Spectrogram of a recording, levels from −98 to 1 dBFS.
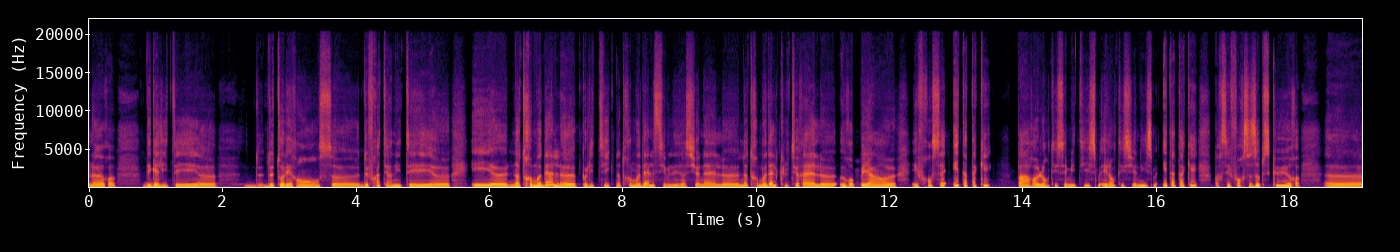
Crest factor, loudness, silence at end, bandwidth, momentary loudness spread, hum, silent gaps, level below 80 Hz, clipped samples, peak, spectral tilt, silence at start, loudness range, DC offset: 18 dB; -24 LUFS; 0 s; 18.5 kHz; 10 LU; none; none; -66 dBFS; under 0.1%; -6 dBFS; -6.5 dB/octave; 0 s; 4 LU; under 0.1%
